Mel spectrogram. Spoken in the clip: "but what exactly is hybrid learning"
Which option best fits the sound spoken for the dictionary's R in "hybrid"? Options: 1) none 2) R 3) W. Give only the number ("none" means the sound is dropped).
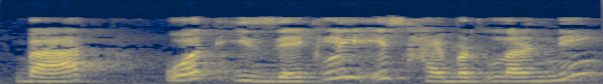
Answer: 1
